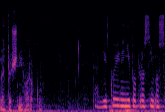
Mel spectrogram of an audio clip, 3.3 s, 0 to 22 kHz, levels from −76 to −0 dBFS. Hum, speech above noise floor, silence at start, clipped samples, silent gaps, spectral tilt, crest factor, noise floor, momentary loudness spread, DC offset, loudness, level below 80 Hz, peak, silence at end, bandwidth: none; 20 dB; 0 s; under 0.1%; none; -6 dB/octave; 16 dB; -51 dBFS; 25 LU; under 0.1%; -31 LUFS; -40 dBFS; -16 dBFS; 0 s; 15.5 kHz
